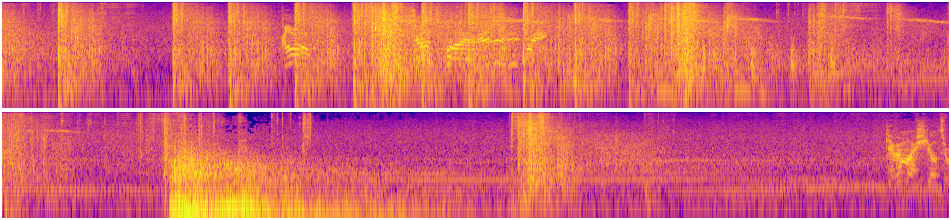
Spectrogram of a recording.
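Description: Video game gunfire from a battle royale-style match: a rapid string of sharp shots through the first half, then a loud heavy blast with a rumbling tail and a few scattered later shots, with game voice lines in between.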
